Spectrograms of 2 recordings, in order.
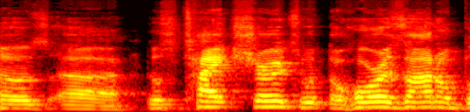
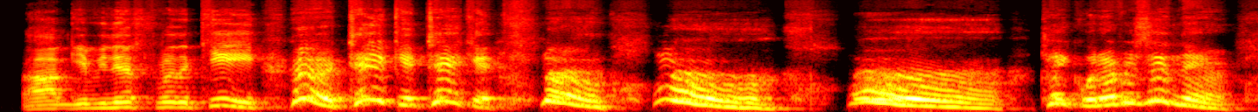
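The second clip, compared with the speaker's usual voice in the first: put-on creepy old man voice; 6 semitones higher, 5 dB louder than usual. Creepy offer of hair for key.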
